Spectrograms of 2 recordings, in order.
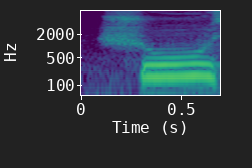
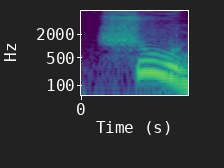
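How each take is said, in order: First: The syllable is said with a high level tone. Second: The syllable is said with a falling tone. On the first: It means book. The speaker calls it wrong. "si on fait au premier ton et qu'on dit chou" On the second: It means tree. The speaker calls it right. "quatrième ton, ton descendant"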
